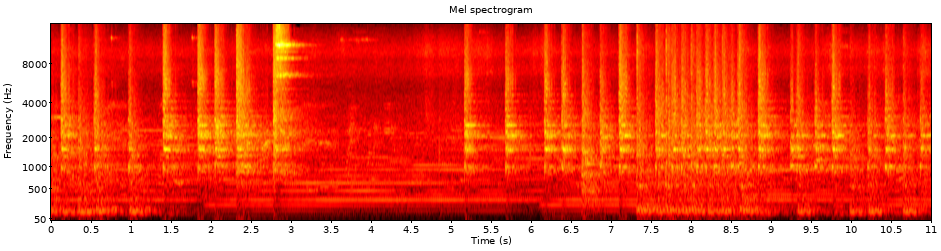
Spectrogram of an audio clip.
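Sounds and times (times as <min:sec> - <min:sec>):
barrel drum strokes: 0:00.0 - 0:11.0
held drone note: 0:00.0 - 0:11.0.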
